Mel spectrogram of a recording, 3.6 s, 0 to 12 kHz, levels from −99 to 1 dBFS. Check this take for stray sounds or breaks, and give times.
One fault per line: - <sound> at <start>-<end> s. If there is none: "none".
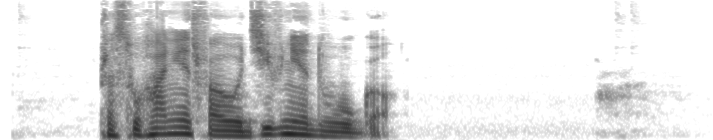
none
